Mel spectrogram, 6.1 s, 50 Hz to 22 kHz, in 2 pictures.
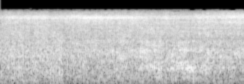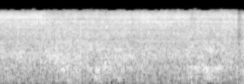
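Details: Hypertherm MaxPro200 on a CNC plasma water table cutting 12 mm plate at 200 A with oxygen/nitrogen gas; loud steady roaring hiss, even and unbroken for several seconds with no sputter or popping, normal plasma cutting.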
